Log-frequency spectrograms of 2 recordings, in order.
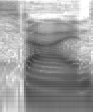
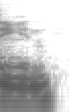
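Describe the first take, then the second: First: The vowel sounds like the one in 'fine'. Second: The vowel sounds like the one in 'seen'. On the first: This is how the artist herself says it. "[name] says says Stein" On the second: This is how others have been heard saying it. "I've only heard [name]"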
